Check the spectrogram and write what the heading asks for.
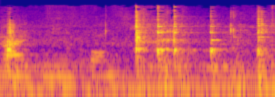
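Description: A few sharp clinks and knocks of a metal saucepan being handled on the metal pan-support grate of a gas hob.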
